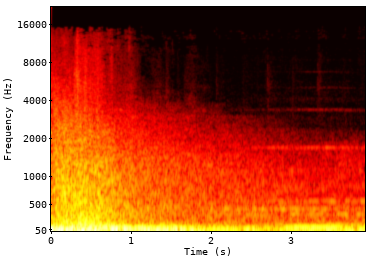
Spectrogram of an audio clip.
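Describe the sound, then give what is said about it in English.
A shotgun goes off during a struggle over the gun: one heavy, loud blast that dies away into a low, fading rumble. “they're fighting over the shotgun. And as he grabs the glasses, the shotgun goes off, and basically Ryan Reynolds kills a guy”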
